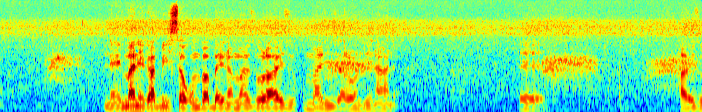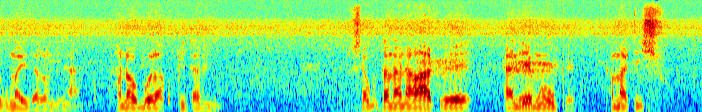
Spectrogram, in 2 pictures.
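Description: A young man speaks calmly into a microphone, in pauses.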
